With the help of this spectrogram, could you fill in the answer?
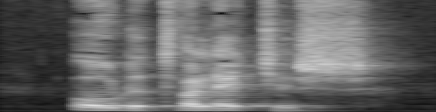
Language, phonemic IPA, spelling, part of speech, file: Dutch, /ˌodətwɑˈlɛcə/, eau de toiletteje, noun, Nl-eau de toiletteje.ogg
- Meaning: diminutive of eau de toilette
